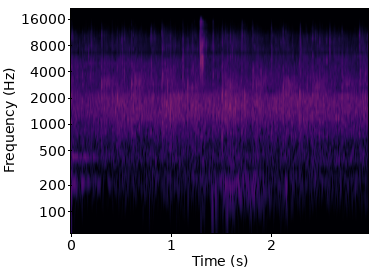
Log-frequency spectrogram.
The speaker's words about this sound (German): Komm, lass uns denen nochmal einen riesen Applaus geben. So cool.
